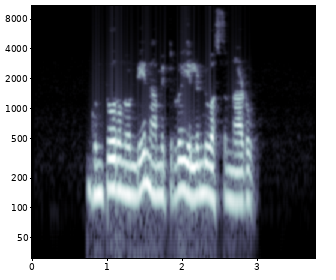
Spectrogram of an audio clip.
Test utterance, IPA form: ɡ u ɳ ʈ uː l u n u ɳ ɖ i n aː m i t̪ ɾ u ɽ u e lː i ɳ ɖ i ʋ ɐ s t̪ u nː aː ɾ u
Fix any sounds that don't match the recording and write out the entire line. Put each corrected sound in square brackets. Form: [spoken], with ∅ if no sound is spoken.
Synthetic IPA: ɡ u ɳ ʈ uː [ɾ] u n u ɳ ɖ i n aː m i t̪ ɾ u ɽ u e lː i ɳ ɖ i ʋ ɐ s t̪ u nː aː [ɽ] u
